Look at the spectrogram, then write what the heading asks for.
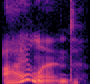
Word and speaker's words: island: Or island. That S is silent.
